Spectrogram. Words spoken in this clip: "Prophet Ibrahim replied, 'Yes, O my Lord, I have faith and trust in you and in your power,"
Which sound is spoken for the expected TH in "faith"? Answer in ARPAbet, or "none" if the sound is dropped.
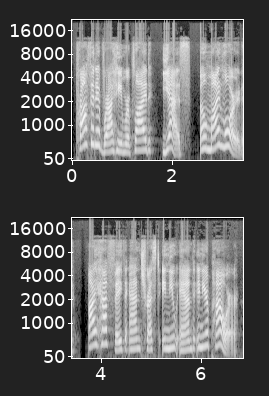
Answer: TH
